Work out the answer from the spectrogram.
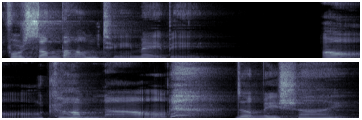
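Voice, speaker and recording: A woman voicing a haughty, mocking demon queen who mourns a lost lover, speaking in slow, theatrical, regal phrases for an audio roleplay. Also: mid-range voice, big pitch swings, vocal fry, full character voice. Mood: mocking, menacing. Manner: slow, taunting, regal, with dramatic pauses. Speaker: villainous ruler addressing a knight.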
